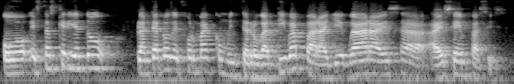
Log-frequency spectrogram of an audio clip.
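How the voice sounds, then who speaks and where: A man's voice: high voice, moderate pace, roomy sound, lo-fi sound. A man teaching a class, patiently giving feedback to students by name and restarting his sentences as he thinks. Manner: patient, encouraging, gives corrections by name.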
